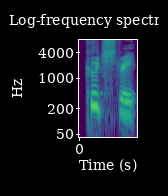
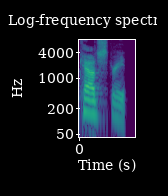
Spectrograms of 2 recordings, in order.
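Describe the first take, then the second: First: The first word's vowel sounds like 'oo'. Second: The first word's vowel sounds like 'ow'. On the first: The speaker calls it right. "how it's pronounced uh, Cooch Street" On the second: The speaker calls it wrong. "not Couch Street"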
